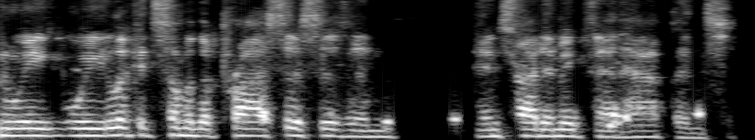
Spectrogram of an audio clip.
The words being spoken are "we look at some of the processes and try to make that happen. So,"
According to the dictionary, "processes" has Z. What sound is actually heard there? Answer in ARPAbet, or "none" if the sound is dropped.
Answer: Z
